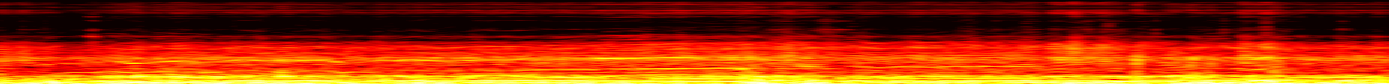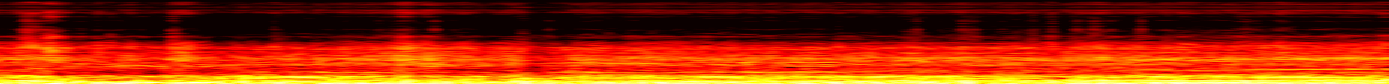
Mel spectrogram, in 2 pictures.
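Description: Race car engine heard from inside the cockpit, running hard under load, its pitch rising again and again as it accelerates through the gears.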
